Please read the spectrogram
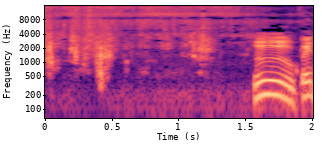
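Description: A plastic mesh basket scooped through shallow water among grass: a few short splashes and swishes, then a man's voice hums "mmm" near the end.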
